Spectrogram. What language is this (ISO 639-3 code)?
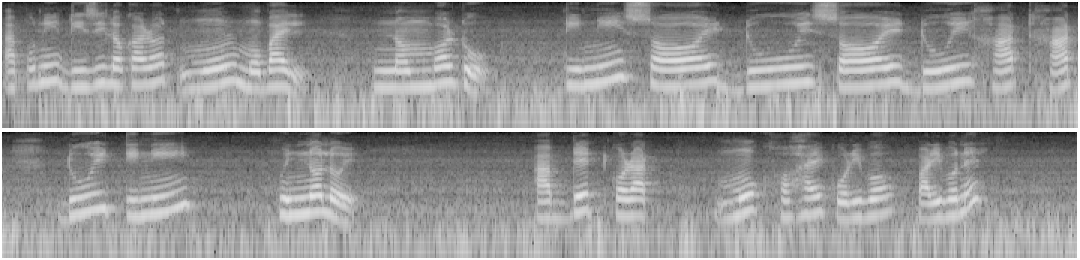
asm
